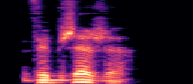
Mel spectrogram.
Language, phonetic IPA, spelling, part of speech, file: Polish, [vɨˈbʒɛʒɛ], wybrzeże, noun, Pl-wybrzeże.ogg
